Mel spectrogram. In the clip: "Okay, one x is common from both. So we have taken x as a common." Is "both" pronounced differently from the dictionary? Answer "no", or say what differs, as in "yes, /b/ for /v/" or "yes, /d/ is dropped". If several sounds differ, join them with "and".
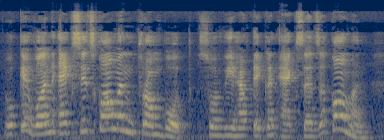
yes, /t/ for /θ/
